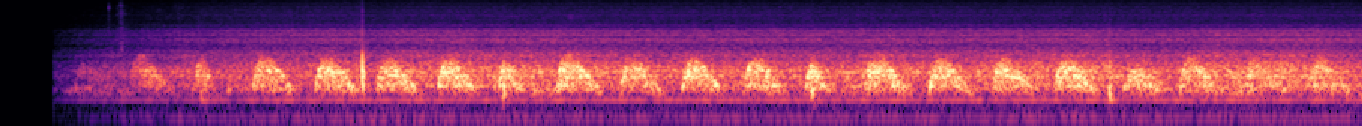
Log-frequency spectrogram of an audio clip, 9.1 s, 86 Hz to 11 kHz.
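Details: Fetal heartbeat at 25 weeks of pregnancy; rapid, regular whooshing beats at about 146 a minute over a steady hum.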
